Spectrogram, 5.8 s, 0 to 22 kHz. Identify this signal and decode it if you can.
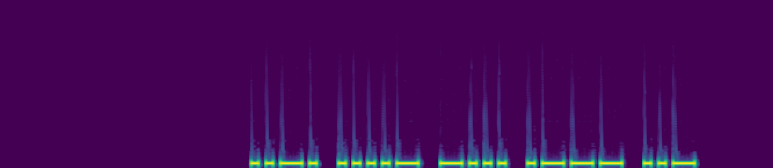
Morse code, heard as a keyed tone, about 22 wpm, 700 Hz. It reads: F4BJU
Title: DXCC-100 Call Signs - 5 Characters - 22wpm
